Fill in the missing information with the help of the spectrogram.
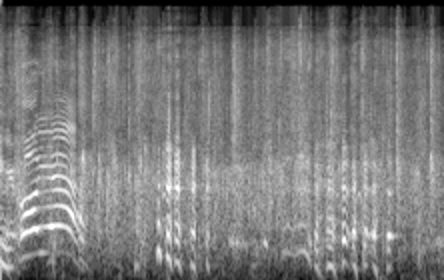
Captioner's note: applause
